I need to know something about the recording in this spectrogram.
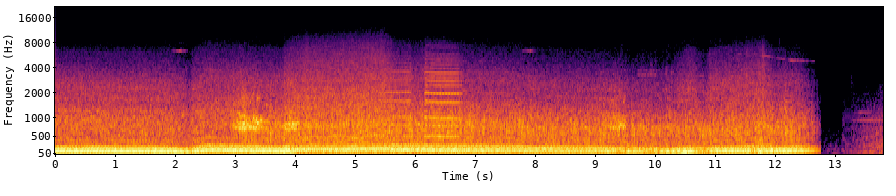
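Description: A car engine hums steadily and changes pitch as the car drives.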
